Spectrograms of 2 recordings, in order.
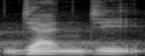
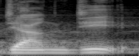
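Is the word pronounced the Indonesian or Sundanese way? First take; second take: Indonesian; Sundanese. First: It is said Indonesian-style, without the 'ang' sound. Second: It is said Sundanese-style, with an 'ang' sound. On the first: "Kalau bahasa Indonesia janji" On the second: "Kalau orang Sunda bilangnya janji pakai ang"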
